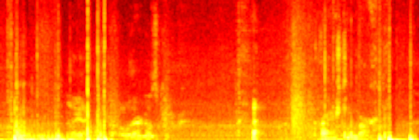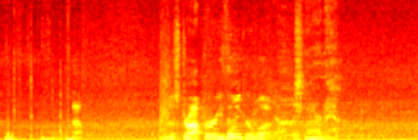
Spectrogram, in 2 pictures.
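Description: Two men talk casually nearby.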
